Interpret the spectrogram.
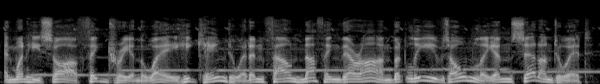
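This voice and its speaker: A man's voice: mid-range voice, animated, normal speed. A man narrating scripture from a script in a formal, dramatic storytelling manner. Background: prominent background music.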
